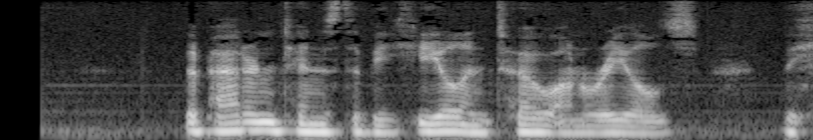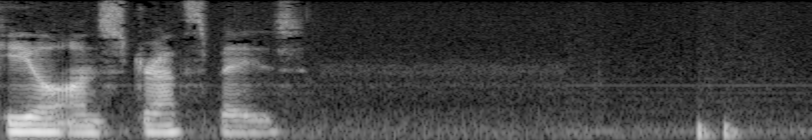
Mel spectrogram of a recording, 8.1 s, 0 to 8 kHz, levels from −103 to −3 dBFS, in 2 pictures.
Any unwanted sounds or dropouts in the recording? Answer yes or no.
no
